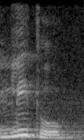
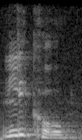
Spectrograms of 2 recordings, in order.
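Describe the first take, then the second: First: The middle consonant is a clear 't'. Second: The middle consonant sounds like a 'k'. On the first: "she doesn't say little" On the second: "She says something like lickle"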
